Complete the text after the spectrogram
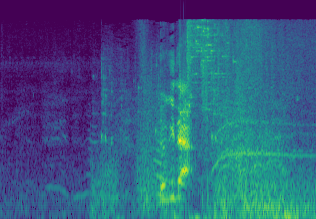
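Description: A glass bottle shatters and bursts into roaring flames.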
